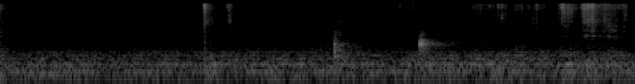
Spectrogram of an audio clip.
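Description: Faint crackle and rustle of dry, papery garlic skins being peeled off cloves by hand: a few short crackles, with a small cluster near the end.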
